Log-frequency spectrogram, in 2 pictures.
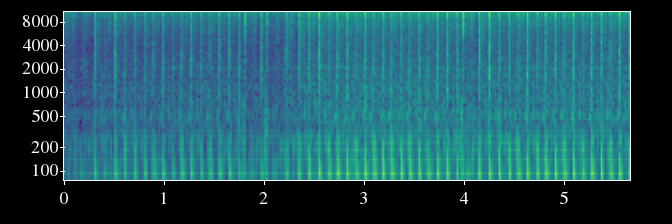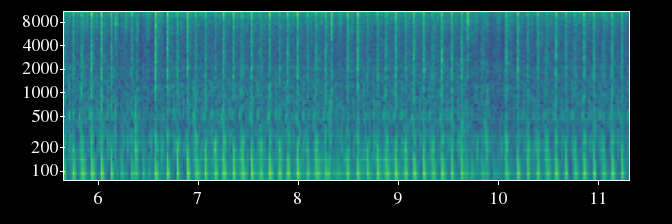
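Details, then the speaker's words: Lawn tractor LT1000 single-cylinder before head gasket replacement: heavy, regular low knock about three and a half per second under sputtering run; knock suspected connecting rod, sputtering suspected from a valve, unconfirmed. "that very low knock that you hear uh that that sounds it sounds like the connecting rod that very low that very low knock"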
